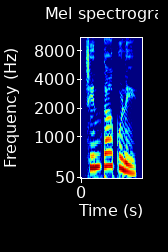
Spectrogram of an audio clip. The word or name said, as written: ಚಂದಕಲ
